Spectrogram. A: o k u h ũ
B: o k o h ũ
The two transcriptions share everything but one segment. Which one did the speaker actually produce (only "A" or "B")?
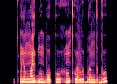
A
